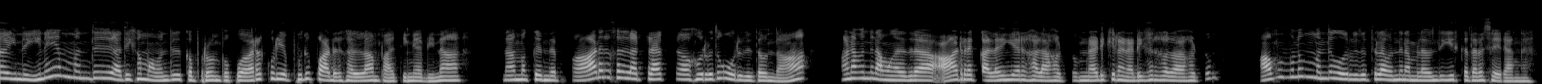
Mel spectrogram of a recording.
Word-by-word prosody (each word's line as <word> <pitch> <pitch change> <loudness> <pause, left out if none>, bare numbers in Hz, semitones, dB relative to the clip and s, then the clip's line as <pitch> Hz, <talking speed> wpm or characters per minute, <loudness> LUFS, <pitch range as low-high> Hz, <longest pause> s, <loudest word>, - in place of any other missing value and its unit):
இந்த 235 -2 +2
இணையம் 360 +6 -1
வந்து 285 0 -3 0.2
அதிகமா 230 0 +1
வந்ததுக்கப்புறம், 195 -2 0
இப்ப 185 +2 0
வரக்கூடிய 245 +4 +1
புது 240 +3 +1
பாடல்கள்லாம் 180 -2 +2
பாத்தீங்க 165 +2 0
அப்பிடின்னா, 165 +5 +1 0.6
நமக்கு 220 +1 +1
இந்த 195 -1 +1 0.2
பாடல்கள் 295 +9 +1
அட்ராக்ட் 240 0 -1
ஆகுறதும் 240 +4 0
ஒரு 205 - 0
விதந்தான். 180 - +1 0.4
ஆனா 275 +3 +2
வந்து, 275 -3 -1
நம்ம 210 -2 +2
அதில 195 0 +2 0.3
ஆடுற 225 +2 +1 0.2
கலைஞர்களாகட்டும், 185 -3 0
நடிக்கிற 205 +3 0
நடிகர்களாகட்டும், 185 - -1 0.5
அவுங்களும் 340 +1 -4
வந்து 280 +1 -2
ஒரு 240 - +1
விதத்தில 225 0 +1
வந்து, 210 0 +1
நம்மள 185 -2 +1
வந்து 200 +1 0
ஈர்க்க 195 -1 -4
தான 190 0 -1
செய்றாங்க. 150 -1 -2
205 Hz, 140 wpm, -23 LUFS, 185-240 Hz, 0.6 s, இந்த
